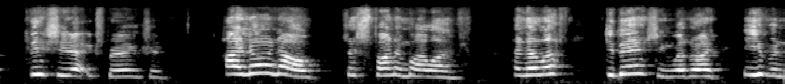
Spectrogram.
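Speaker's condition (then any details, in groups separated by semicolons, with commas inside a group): Cerebral palsy; wheelchair user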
